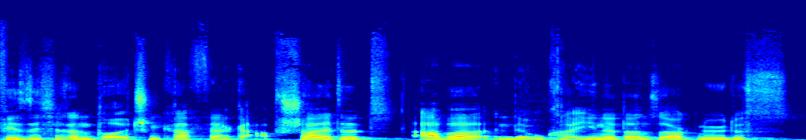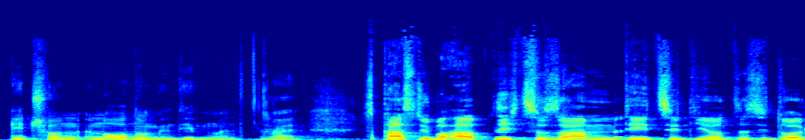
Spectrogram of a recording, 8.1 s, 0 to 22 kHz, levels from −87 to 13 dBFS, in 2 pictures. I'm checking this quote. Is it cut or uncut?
cut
